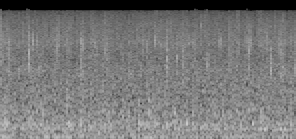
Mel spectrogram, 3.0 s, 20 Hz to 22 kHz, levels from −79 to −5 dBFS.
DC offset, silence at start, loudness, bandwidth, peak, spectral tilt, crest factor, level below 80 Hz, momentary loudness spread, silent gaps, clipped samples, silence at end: under 0.1%; 0 s; -19 LUFS; 17 kHz; 0 dBFS; -2 dB/octave; 20 dB; -36 dBFS; 1 LU; none; under 0.1%; 0 s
